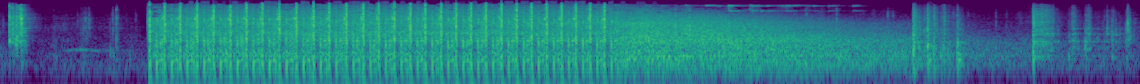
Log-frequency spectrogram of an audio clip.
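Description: An LMT rifle fires a long, loud, close-range automatic burst of rapid shots that ends abruptly and fades into ringing echo, followed by a few more short bursts.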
